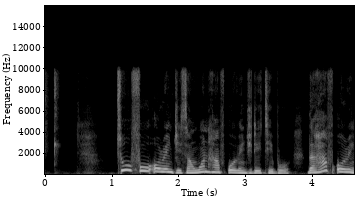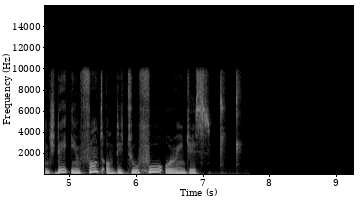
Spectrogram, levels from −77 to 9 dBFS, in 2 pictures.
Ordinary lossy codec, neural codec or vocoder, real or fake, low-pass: none; vocoder, 22.05 kHz, 80 mel bands, WaveNeXt; fake; 9.9 kHz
